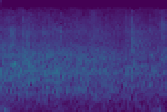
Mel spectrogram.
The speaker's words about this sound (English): Don't clap for it. Thank you, though.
